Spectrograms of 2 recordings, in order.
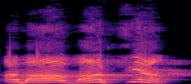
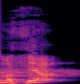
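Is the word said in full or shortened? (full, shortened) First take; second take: full; shortened. First: The word is said in full, all syllables kept. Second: The word is shortened, its opening syllables dropped. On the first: The speaker calls it right. "आ मां के बाद फिर आ की मात्रा, वाह के बाद फिर आ की मात्रा, आधा सा या आ की मात्रा" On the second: The speaker calls it wrong. "Punjabi में तो खैर बिल्कुल ही बेड़ा गर्क करके रख दिया मस्या"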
